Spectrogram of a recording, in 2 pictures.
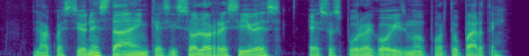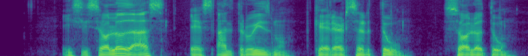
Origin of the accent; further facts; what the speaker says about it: Tenerife, Canary Islands, Spain; also born or lived in Girona; Uno es mi amigo de siempre, de mi tierra, de Tenerife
